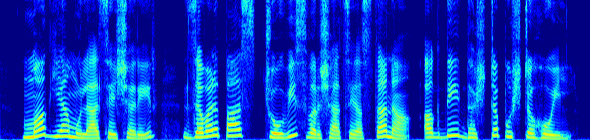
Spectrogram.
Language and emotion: Marathi, neutral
